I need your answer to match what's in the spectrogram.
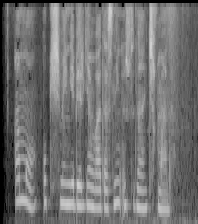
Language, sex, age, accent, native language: Uzbek, female, 18-24, Sirdaryo, Uzbek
